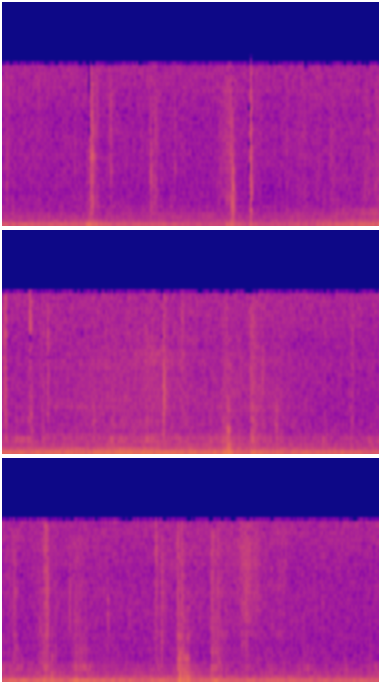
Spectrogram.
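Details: Car driving over bumps, recorded from inside: road rumble with sharp irregular metallic knocks on each bump; owner wants to avoid replacing the whole bottom half of the car; metallic knock over bumps.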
